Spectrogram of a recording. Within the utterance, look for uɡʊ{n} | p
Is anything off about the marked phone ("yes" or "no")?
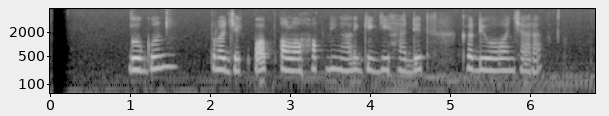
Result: no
